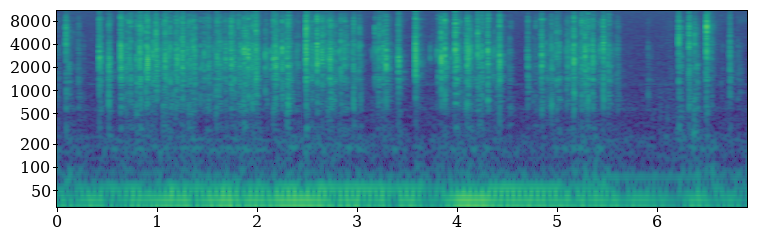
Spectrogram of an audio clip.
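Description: Fingertips of both hands type continuously on a full-size plastic computer keyboard with low-profile keycaps and red and blue backlit keys. The result is a steady, quick patter of soft, bright key taps over a constant low hum.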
